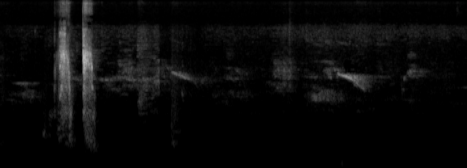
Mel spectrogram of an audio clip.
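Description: A rose-ringed parakeet gives two loud, harsh screeches, then softer high chirps and a short sliding whistle over a few seconds.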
